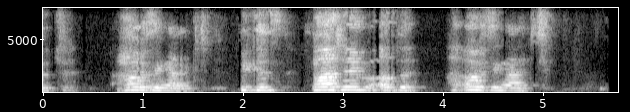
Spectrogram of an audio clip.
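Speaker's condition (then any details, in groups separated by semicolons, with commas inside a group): Cerebral palsy; caused by grade one brain bleed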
